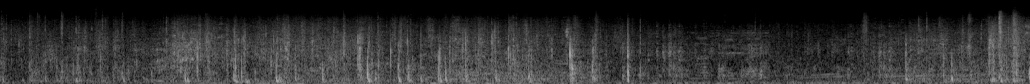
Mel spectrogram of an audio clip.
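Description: Footsteps of several people hurrying on rough ground, a quick, irregular run of scuffs and clicks.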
